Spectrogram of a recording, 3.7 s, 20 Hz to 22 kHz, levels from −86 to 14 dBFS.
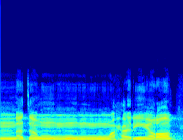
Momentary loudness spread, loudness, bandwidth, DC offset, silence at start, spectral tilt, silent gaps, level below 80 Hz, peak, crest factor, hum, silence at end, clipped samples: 4 LU; -23 LUFS; 10 kHz; under 0.1%; 0 s; -6 dB/octave; none; -72 dBFS; -8 dBFS; 16 dB; none; 0 s; under 0.1%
